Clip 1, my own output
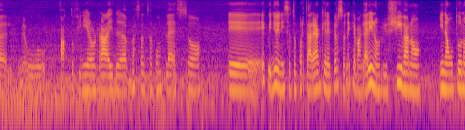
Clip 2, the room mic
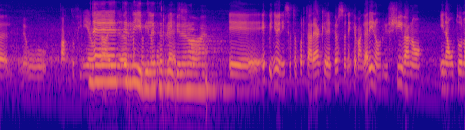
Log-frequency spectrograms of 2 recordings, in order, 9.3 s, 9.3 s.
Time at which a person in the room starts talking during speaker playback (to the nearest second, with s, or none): 2 s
